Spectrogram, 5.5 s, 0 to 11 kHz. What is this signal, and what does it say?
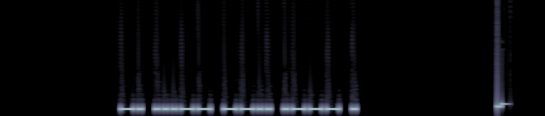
Morse code, heard as a keyed tone, about 28 wpm, 700 Hz. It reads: N3ZJE
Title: USA Call Signs - 5 Characters - 2x Character Spacing - 28wpm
